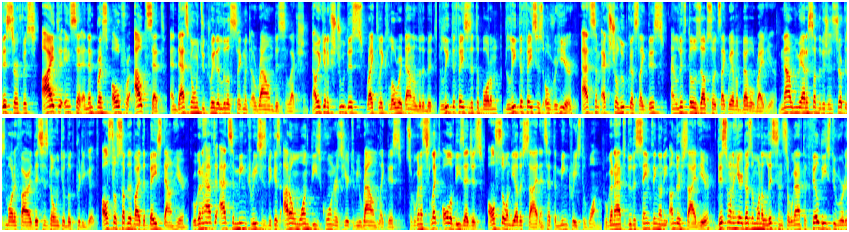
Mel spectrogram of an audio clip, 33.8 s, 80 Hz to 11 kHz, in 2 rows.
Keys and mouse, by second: 6.3 shift+click, 6.5 e, 7.3 g, 8.8-10.9 typing, 11.5 ctrl+r, 11.7 click, 12.3 ctrl+r, 12.8 2, 13.2 alt+click, 13.3 g, 14.6 2, 14.7 alt+click, 15.1 middle click, 15.4 Tab, 15.4 ctrl+z, 15.4 ctrl+0, 16.0 middle click, 16.6 ctrl+2, 18.7 middle click, 19.7 ctrl+2, 20.0 a, 20.2 a, 20.6 Tab, 20.6 ctrl+z, 20.6 click, 20.9 middle click, 21.4 click, 22.1 a, 22.2 a, 24.3 middle click, 24.7 click, 24.9 Tab, 24.9 alt+shift+click, 25.5 alt+shift+click, 26.1 alt+shift+click, 26.5 z, 26.8 alt+shift+click, 27.2 middle click, 28.0 click, 28.8 Tab, 28.8 2, 29.0 alt+click, 29.7 alt+shift+click, 29.9 z, 30.3 click, 31.0 z, 31.1 f, 31.8 shift+click, 33.0 f.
